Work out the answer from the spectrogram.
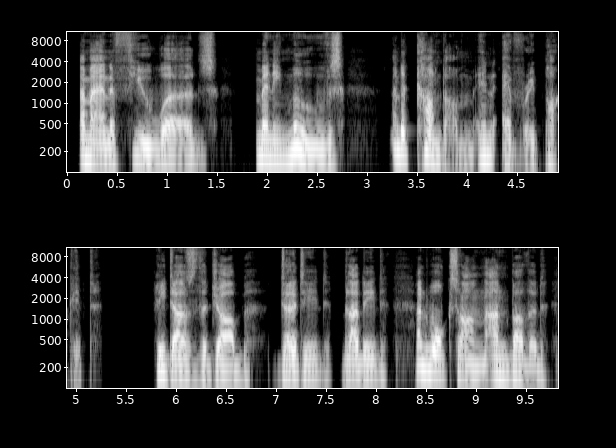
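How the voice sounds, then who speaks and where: Expressive male narrator, dry studio sound. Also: medium pitch, no echo. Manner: theatrical, wry storytelling with dramatic pauses. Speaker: game narrator. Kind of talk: scripted second-person narration.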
